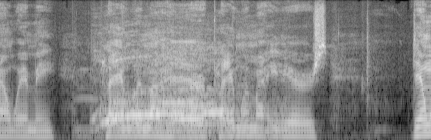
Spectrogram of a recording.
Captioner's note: audience exclaiming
